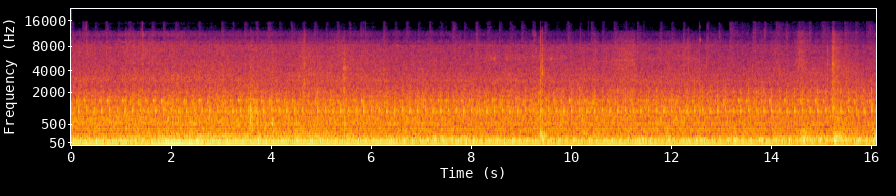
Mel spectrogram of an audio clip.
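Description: Car engine running steadily as the car drives along a railway track on fitted rail wheels. A few sharp clicks are heard.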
